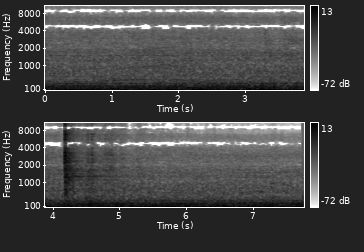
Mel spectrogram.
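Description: A steady low rumble, with one sharp click about four seconds in.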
